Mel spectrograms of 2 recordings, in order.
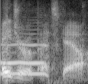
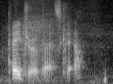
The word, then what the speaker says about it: Pedro Pascal: Pedro Pascal. I said it wrong. Pedro Pascal.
